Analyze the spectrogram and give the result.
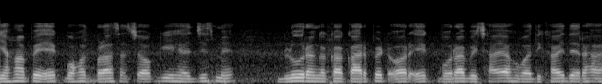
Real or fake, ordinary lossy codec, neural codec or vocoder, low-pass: real; none; none; 7.2 kHz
